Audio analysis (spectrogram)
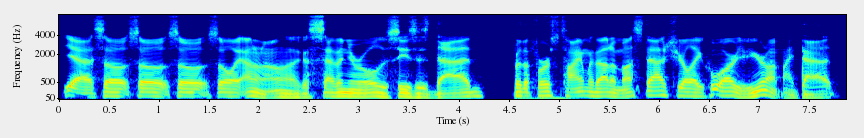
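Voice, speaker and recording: A man's voice: low-pitched, normal speed, dry recording. A man co-hosting a podcast, bantering in a jokey, rambling way with frequent restarts. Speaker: podcast co-host. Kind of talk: casual banter.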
